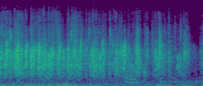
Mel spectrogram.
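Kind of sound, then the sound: crowd, round of applause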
